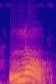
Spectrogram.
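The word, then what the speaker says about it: know: नो। दोस्तों इस नो word में के और डब्लू दोनों साइलेंट होते हैं।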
